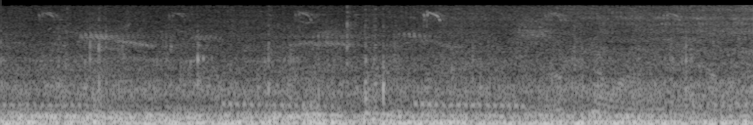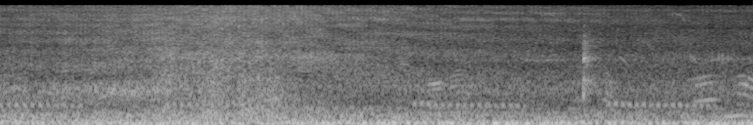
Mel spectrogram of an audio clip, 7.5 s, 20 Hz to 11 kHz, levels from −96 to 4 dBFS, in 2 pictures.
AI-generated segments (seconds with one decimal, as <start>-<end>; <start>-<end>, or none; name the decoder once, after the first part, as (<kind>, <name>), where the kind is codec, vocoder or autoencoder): none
